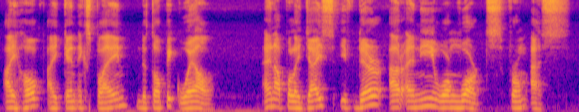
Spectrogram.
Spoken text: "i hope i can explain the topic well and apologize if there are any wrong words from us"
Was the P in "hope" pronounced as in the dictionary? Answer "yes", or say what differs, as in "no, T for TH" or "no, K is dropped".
yes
